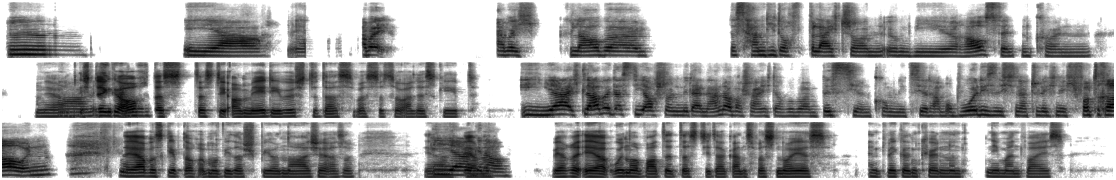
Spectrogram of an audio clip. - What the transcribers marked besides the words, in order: stressed: "vertrauen"
- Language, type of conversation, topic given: German, unstructured, Warum glaubst du, dass manche Menschen an UFOs glauben?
